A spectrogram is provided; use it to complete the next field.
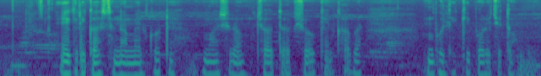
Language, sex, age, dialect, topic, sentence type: Bengali, male, 18-24, Western, agriculture, statement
